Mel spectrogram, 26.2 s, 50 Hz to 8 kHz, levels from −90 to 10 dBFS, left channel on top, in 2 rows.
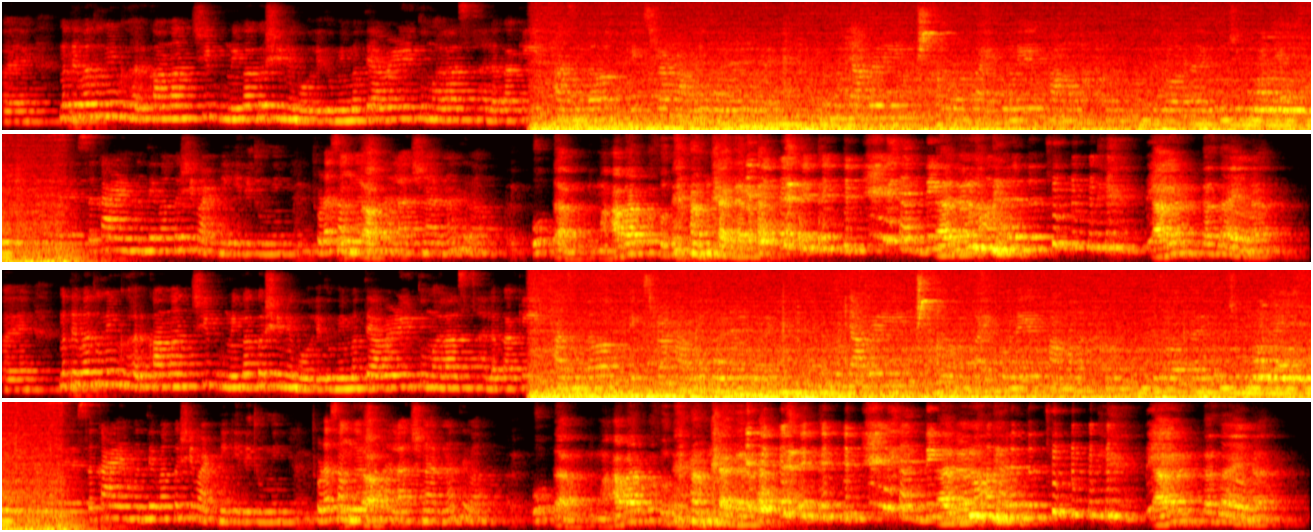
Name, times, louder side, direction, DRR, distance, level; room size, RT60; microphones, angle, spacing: voice 1, 0.0-15.9 16.2-17.9 20.2-24.0 24.5-24.9 25.2-25.7, right 1 dB, 30° right, 0 dB, 0.4 m, -27 dB
sound 1, 5.2-13.7, right 1 dB, 90° right, 0.4 m, -18 dB
voice 2, 16.4-16.8 18.4-20.7 21.9-23.1 24.1-25.7, equal, 70° left, -7 dB, 0.6 m, -22 dB
3.4 x 2.3 x 2.6 m, 0.85 s
head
